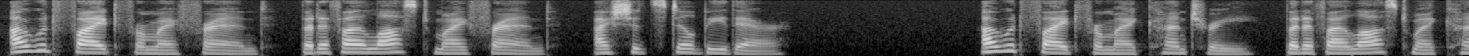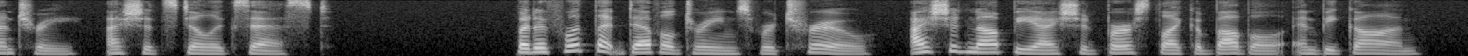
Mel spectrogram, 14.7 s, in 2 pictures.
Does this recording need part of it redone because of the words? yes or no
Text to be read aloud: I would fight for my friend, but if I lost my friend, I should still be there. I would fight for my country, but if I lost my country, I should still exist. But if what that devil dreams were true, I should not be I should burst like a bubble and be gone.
no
